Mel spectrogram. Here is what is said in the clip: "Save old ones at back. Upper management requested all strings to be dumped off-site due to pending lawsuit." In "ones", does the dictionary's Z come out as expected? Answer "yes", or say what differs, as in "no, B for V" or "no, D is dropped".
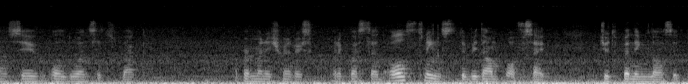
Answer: no, S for Z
